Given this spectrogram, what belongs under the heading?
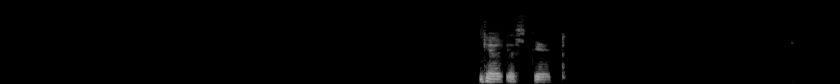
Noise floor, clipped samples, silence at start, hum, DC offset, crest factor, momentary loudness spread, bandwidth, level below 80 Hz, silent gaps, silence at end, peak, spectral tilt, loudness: -86 dBFS; under 0.1%; 4.8 s; none; under 0.1%; 26 dB; 21 LU; 10 kHz; -78 dBFS; none; 2.75 s; -12 dBFS; -7 dB/octave; -30 LUFS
